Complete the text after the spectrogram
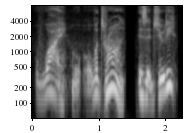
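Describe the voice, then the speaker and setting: A man voicing a troubled woman mercenary in a story, anxious and halting in speech. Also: medium pitch, big pitch swings, creaky, darkish tone, husky, dry recording, voice pushed up, exaggerated voice. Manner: halting, hesitant.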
